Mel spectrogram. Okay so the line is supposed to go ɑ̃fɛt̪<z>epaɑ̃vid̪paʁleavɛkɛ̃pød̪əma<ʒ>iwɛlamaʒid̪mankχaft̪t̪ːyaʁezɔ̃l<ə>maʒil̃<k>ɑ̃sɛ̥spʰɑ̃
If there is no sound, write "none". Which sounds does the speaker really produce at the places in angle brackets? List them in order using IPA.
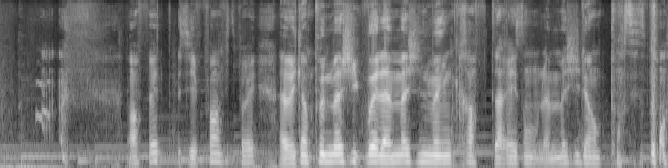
ʒ, ʒ, a, p

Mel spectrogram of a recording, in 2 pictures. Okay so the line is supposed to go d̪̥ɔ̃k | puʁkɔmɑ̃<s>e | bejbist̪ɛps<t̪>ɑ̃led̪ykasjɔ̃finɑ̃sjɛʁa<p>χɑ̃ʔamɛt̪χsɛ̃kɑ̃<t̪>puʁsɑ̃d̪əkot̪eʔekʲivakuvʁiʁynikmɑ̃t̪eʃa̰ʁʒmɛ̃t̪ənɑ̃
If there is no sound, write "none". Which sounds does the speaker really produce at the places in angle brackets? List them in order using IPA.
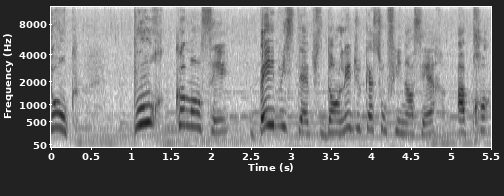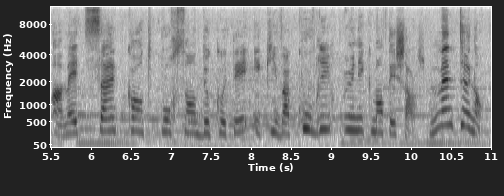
s, d̪, p, t̪

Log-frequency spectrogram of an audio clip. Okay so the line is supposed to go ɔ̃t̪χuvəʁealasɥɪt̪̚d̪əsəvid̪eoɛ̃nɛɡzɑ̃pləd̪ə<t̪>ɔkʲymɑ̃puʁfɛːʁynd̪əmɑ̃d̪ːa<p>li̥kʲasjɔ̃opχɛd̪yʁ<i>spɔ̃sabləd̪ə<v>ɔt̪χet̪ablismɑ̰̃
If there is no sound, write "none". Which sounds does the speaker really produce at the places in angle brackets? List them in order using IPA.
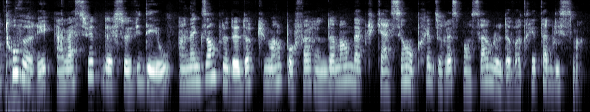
d̪, p, ɛ, v

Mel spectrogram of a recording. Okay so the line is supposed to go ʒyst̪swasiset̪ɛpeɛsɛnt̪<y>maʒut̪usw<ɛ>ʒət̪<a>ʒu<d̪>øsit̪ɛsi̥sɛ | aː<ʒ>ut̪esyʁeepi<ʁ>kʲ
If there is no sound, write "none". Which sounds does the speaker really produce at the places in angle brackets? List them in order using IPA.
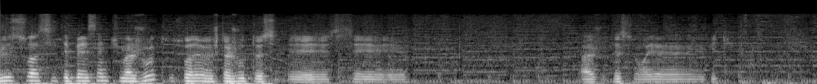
y, a, a, t̪, ʒ, none

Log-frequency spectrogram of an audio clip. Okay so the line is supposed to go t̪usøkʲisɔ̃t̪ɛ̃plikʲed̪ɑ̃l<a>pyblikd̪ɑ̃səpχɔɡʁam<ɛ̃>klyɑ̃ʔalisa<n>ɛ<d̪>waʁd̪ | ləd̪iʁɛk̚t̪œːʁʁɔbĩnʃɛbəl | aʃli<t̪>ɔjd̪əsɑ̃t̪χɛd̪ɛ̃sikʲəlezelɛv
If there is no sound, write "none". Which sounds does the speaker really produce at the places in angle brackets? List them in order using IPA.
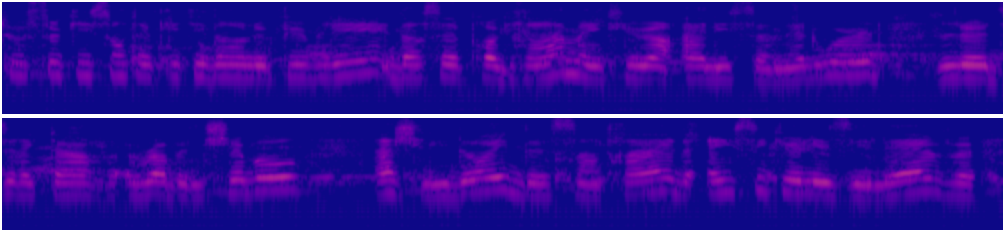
ə, ɛ̃, n, d̪, d̪

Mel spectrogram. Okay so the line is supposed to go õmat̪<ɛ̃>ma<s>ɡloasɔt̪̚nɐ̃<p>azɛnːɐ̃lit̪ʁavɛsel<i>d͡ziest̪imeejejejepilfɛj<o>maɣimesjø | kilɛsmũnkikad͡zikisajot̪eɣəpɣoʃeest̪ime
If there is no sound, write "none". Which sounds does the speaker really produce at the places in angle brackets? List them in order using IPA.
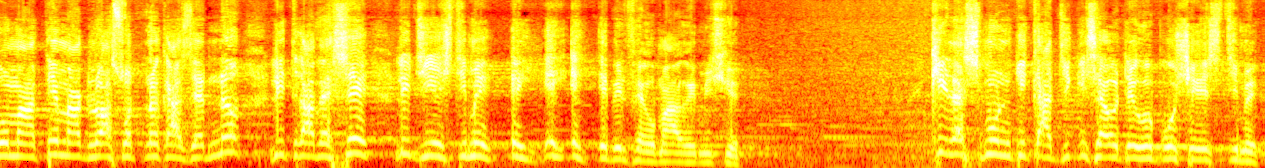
ɛ̃, none, k, i, o

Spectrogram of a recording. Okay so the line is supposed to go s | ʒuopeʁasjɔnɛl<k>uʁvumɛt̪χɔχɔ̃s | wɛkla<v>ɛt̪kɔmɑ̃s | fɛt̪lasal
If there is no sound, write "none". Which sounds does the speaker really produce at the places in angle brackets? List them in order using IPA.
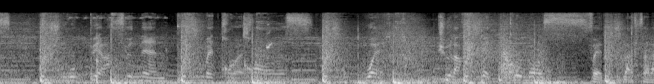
p, f

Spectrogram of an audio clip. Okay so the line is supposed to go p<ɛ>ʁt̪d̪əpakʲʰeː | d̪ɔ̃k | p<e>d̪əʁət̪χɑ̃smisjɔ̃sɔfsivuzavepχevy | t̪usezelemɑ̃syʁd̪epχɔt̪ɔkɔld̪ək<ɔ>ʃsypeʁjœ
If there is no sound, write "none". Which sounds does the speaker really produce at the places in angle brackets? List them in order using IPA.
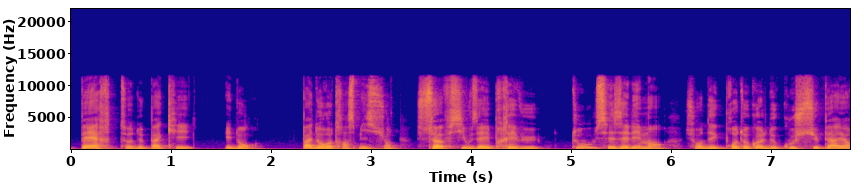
ɛ, a, u

